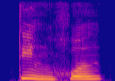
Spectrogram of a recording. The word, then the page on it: 订婚: dìng hūn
